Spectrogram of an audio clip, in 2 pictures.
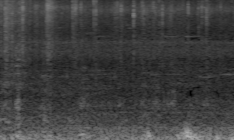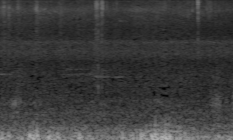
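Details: Dominant seven-week-old Rottweiler puppy guarding food and not letting its siblings eat; low, rumbling growls pulse in short bursts over a steady low background rumble, with faint scuffling throughout.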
